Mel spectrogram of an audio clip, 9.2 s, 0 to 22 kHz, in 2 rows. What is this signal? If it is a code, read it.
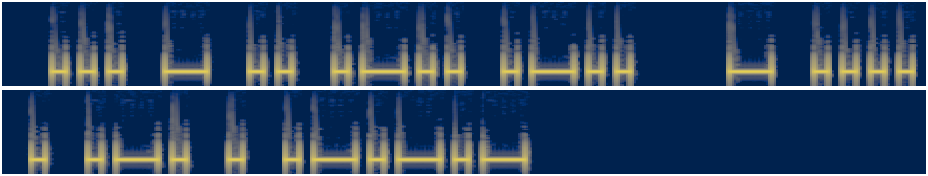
Morse code, heard as a keyed tone, about 17 wpm, 700 Hz. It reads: STILL THERE.
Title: Sentences from Top 1500 Words 17wpm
